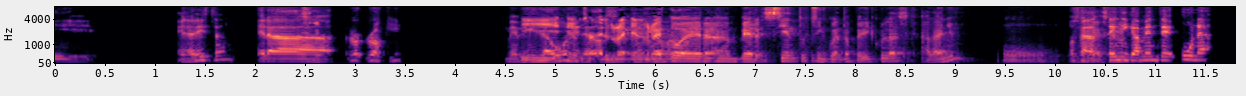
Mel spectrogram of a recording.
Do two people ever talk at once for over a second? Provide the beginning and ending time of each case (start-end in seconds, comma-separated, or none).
4.6-6.4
